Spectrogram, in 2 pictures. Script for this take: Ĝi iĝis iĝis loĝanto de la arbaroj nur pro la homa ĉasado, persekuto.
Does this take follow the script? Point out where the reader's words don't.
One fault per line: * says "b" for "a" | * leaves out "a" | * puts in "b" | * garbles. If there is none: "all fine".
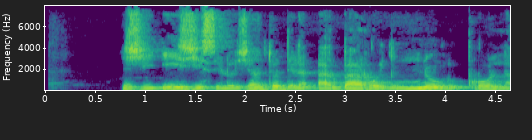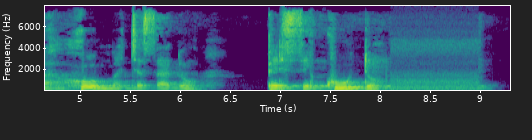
* leaves out "iĝis"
